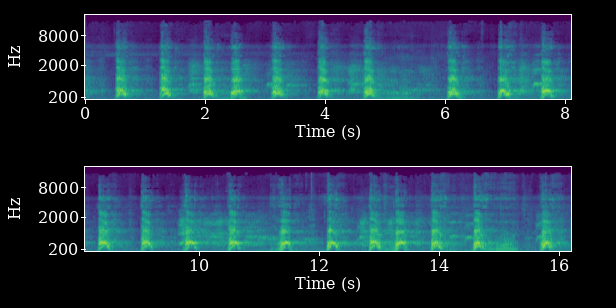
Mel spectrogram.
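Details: A Weimaraner standing up on his hind legs barks over and over at a Rottweiler, deep and loud, with short pauses between barks.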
